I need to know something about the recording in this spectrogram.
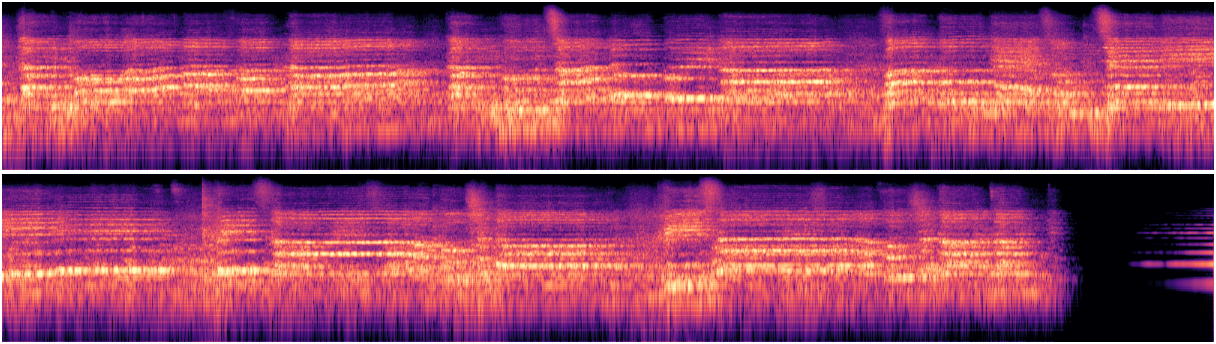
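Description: Mixed choir of men and women singing together in harmony, several voice parts holding and moving through sustained notes.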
